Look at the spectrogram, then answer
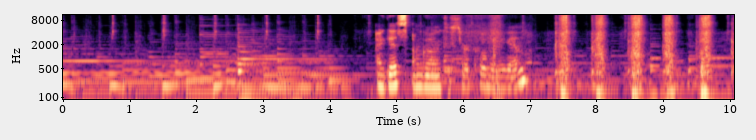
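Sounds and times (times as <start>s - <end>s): background music: 0.0s - 10.0s
brush stroking through fibre: 5.7s - 8.7s.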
